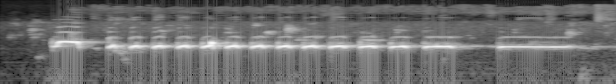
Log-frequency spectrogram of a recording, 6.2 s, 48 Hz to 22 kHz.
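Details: Zebra dove (perkutut) of the Bangkok strain, bred on a bird farm in Pasuruan, East Java, Indonesia, 2021: a run of about a dozen soft, even coos at roughly four per second, closing on one long, steady drawn-out coo; quiet room.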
